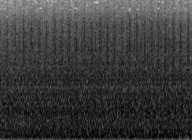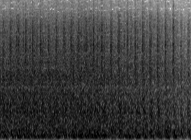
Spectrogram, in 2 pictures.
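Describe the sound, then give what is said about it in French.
Gunfire with the rattle of two machine guns in a street fight, a dense, unbroken stream of rapid, loud crackling shots that holds steady for the whole stretch, with no voices. “la fusillade commença, tandis que se précipitait le crépitement sinistre des deux mitrailleuses.”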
